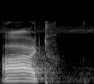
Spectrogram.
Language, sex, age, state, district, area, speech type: Hindi, male, 18-30, Uttar Pradesh, Pratapgarh, rural, read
